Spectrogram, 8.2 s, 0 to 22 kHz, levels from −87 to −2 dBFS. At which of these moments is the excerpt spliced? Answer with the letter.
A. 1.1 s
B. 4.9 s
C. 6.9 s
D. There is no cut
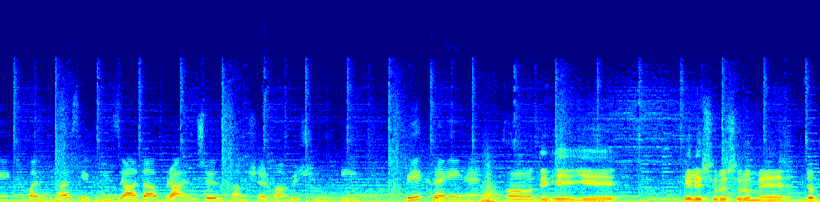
B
